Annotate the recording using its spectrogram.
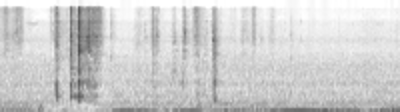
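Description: Sharp metallic clicks and clinks from steel nail-care instruments, the loudest cluster just under a second in, with a few lighter clicks later. A steady low hum runs underneath.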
